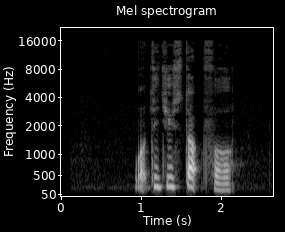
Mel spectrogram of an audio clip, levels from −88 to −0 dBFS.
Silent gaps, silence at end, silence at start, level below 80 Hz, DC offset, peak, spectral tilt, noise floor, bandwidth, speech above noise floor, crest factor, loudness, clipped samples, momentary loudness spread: none; 0.55 s; 0.95 s; -84 dBFS; under 0.1%; -6 dBFS; -6 dB/octave; -70 dBFS; 16 kHz; 44 dB; 24 dB; -28 LUFS; under 0.1%; 10 LU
